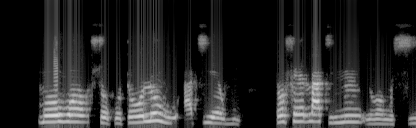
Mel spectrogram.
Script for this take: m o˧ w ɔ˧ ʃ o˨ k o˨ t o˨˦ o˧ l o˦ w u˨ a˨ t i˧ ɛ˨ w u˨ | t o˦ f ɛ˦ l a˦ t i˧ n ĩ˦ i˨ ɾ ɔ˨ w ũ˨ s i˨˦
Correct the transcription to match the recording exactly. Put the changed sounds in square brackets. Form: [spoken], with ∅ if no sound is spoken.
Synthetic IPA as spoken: m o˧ w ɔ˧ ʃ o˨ k o˨ t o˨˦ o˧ l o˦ w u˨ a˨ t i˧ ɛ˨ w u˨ | t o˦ f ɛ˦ l a˦ t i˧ n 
